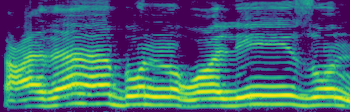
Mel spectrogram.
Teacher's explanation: با 2 پیش بن میں غنہ نہیں کرنا ہے یعنی اظہار کرنا ہے. با 2 پیش بن کی آواز کو ظاہر کر کے بلا غنہ کے جلد اس طرح سے پڑھیں گے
